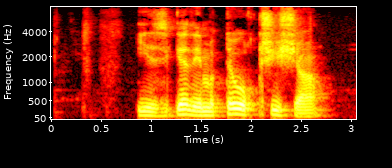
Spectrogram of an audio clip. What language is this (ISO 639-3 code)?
kab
